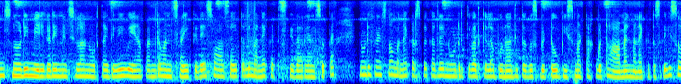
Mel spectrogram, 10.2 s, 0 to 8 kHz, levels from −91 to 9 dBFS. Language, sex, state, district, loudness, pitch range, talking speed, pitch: Kannada, female, Karnataka, Gulbarga, -31 LUFS, 180-200 Hz, 200 wpm, 185 Hz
